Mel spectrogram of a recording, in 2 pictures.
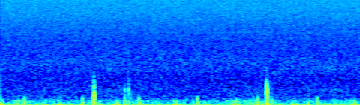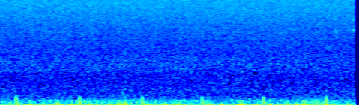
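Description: Muffled low heart thumps under a steady hum, beating at a moderate, regular rate as the heart settles after exercise; normal heart sounds.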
